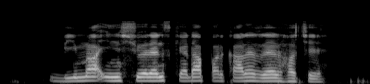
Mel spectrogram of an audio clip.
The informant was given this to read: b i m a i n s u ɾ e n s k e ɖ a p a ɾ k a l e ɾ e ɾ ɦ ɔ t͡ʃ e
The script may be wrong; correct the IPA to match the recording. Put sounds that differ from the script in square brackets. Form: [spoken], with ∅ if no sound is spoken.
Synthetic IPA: b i m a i n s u ɾ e n s k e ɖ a p [ə] ɾ k a [ɾ] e ɾ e ɾ ɦ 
